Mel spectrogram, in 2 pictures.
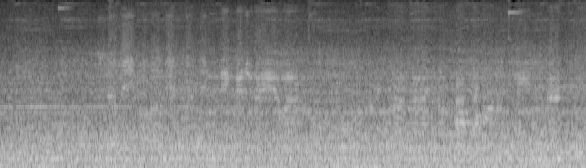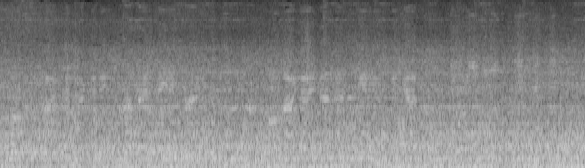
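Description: Train wheels squeal on the rails.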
